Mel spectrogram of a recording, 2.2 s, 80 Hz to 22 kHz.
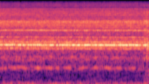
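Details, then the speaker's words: FT 210 quadcopter in Betaflight motor test, motors brought up to 1016 unloaded: steady high whine holding one pitch with no stutter over a low rumble; motors running smoothly at idle throttle. "and we're going to call it we'll take it to 1016 so 1016 they're run really smooth right now"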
